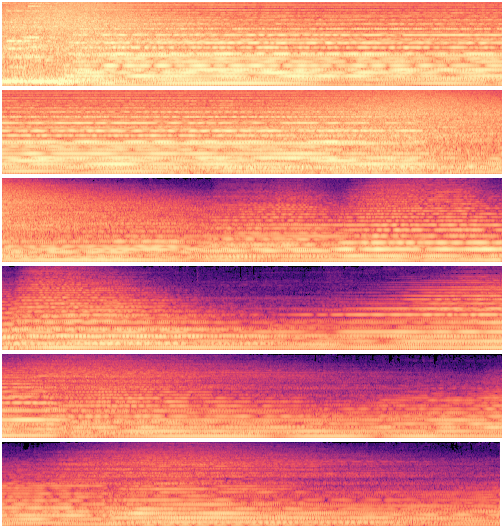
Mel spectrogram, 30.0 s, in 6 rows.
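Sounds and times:
wind band playing: 0.0 - 26.3.

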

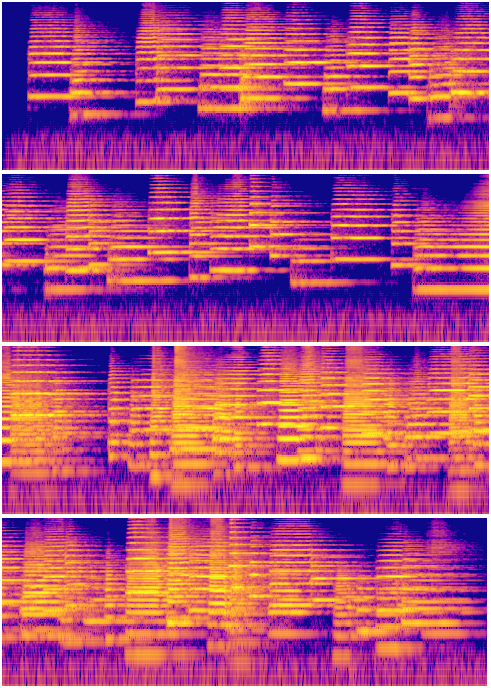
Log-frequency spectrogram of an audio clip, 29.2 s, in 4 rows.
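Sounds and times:
brass quintet playing moderato: 0.4 - 29.1.

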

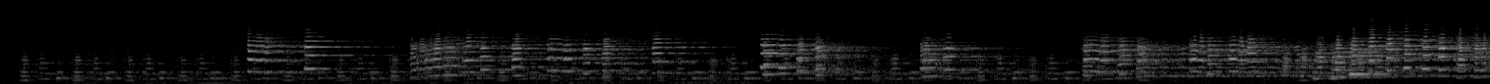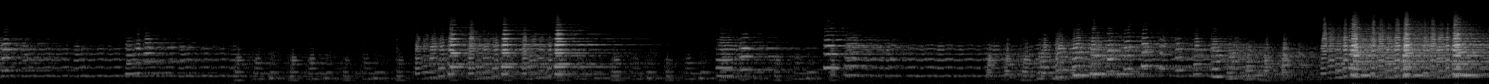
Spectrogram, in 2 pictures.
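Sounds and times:
brass quintet playing a scherzo: 0.2 - 29.7.

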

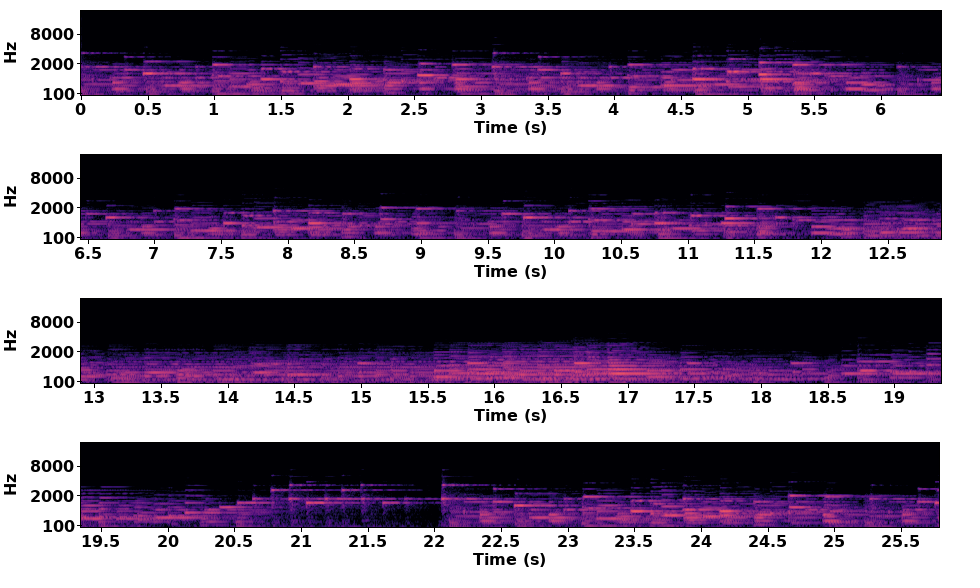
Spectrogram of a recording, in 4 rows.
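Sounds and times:
piano waltz for four hands: 0.0 - 25.7.

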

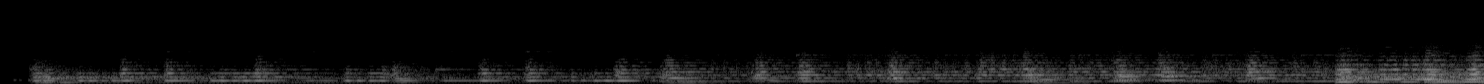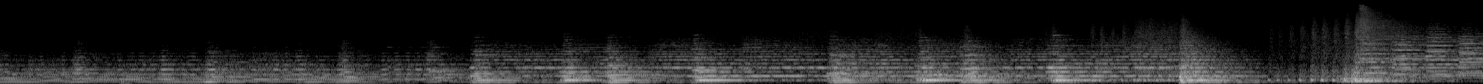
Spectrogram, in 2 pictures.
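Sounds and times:
wind orchestra march: 6.2 - 29.6.

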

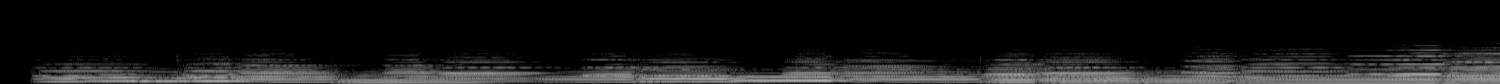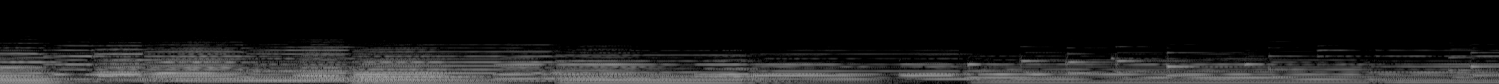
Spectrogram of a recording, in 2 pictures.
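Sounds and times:
brass: 0.3 - 29.9
piano: 0.3 - 29.9.

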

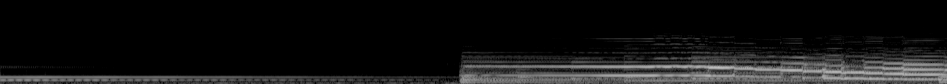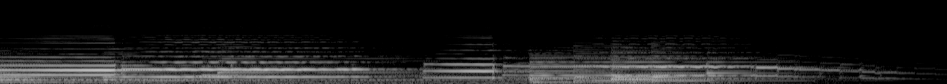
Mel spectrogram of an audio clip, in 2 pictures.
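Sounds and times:
bassoon jazz ballad: 4.6 - 18.1.

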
